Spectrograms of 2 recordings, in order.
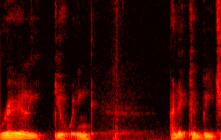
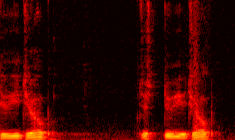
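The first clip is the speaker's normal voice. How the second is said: ordinary talk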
